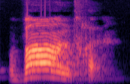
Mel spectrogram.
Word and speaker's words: ventre: The next word we look at is "ventre". "Ventre". "Ventre" is stomach. "Ventre". Okay, it's not "ventre". "Ventre". Right.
